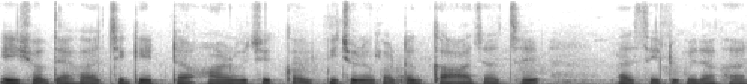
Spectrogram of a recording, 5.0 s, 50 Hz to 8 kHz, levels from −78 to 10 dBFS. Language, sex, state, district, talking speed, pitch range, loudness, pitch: Bengali, female, West Bengal, Purulia, 180 wpm, 200-230 Hz, -17 LUFS, 215 Hz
